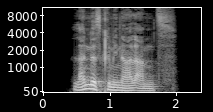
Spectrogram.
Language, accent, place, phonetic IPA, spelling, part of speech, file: German, Germany, Berlin, [ˈlandəskʁimiˌnaːlʔamt͡s], Landeskriminalamts, noun, De-Landeskriminalamts.ogg
- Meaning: genitive singular of Landeskriminalamt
